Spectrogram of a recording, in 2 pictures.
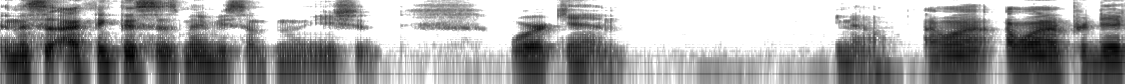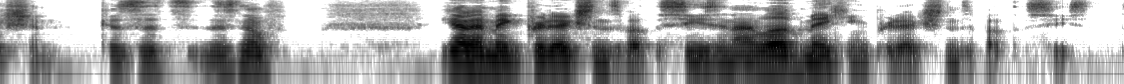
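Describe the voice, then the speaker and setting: Talking very fast with long, frequent pauses, a man with an American accent has a fairly low pitch and a bright, sharp tone. His pitch swings very widely, and the recording is very clean with a silent background. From Chicago. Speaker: fantasy football league member. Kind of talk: casual chat.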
